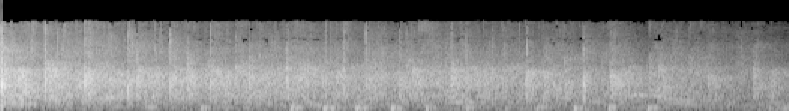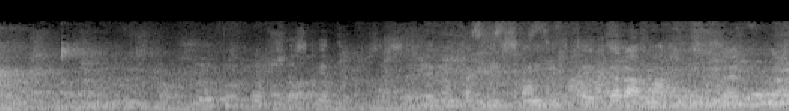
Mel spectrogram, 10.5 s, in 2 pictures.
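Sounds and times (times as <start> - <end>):
audience applause: 0.0 - 5.6.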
